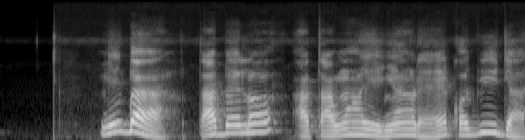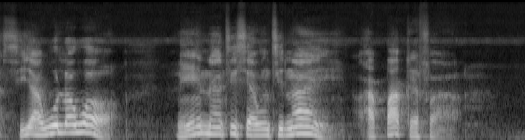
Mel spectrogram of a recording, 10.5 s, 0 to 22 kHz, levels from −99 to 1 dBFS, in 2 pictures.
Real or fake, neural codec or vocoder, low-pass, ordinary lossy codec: fake; autoencoder, 48 kHz, 128 numbers a frame, DAC-VAE, trained on Japanese speech; 19.8 kHz; none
